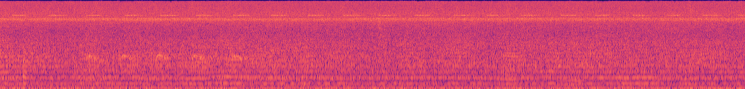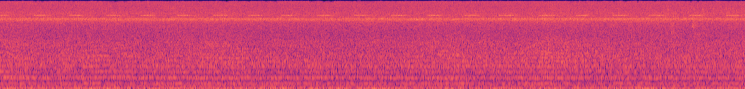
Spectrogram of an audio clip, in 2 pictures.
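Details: Many bees of a wild, feral honey bee colony make a thick, unwavering buzzing drone with several stacked humming tones, steady from start to end.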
